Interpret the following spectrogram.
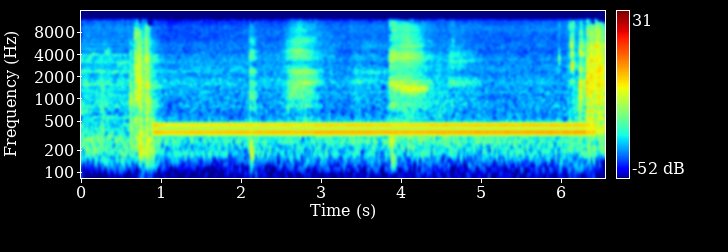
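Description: A click from a desk telephone handset, then a steady two-note dial tone: the caller has hung up and the line is dead.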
